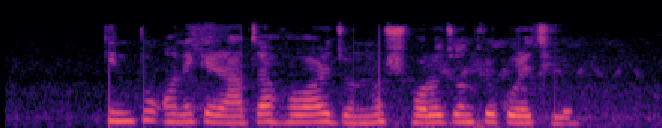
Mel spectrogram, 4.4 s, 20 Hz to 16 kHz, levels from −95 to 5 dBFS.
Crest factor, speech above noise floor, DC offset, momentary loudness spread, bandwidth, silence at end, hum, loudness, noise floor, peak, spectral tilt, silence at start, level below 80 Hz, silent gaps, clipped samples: 14 dB; 36 dB; under 0.1%; 7 LU; 8.2 kHz; 0.55 s; none; -35 LUFS; -70 dBFS; -20 dBFS; -4.5 dB/octave; 0.75 s; -68 dBFS; none; under 0.1%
